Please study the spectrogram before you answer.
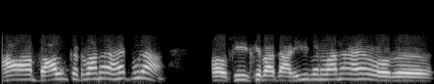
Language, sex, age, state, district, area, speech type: Hindi, male, 45-60, Uttar Pradesh, Azamgarh, rural, conversation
